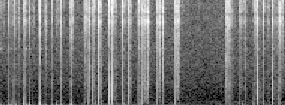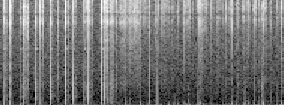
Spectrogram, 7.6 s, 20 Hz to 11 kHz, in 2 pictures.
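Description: A small, hollow white celluloid or plastic ping pong ball is held in the fingers and tapped and scratched with fingertips and nails. Quick, sharp, bright clicks come in dense bursts, with a short pause just before the 3-second mark. After about 5 seconds the sound turns softer and more scratchy.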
